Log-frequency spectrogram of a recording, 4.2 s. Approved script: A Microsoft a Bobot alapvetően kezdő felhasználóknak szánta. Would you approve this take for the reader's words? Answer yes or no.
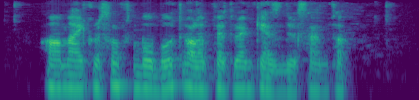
no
